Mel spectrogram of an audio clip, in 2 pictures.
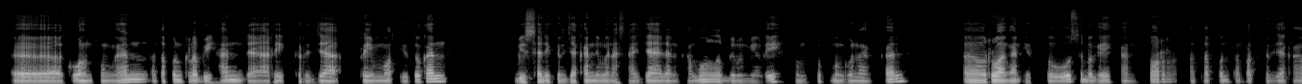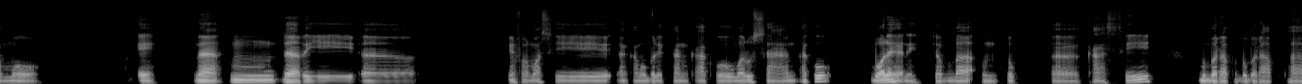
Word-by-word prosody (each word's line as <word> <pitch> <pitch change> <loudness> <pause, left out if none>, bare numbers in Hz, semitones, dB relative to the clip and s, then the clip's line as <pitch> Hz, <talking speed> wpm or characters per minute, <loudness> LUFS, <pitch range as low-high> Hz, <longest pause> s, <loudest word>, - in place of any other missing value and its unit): eee, 85 -1 +6
keuntungan 95 +5 +3
ataupun 105 -1 +1
kelebihan 90 +2 +2
dari 85 0 +1
kerja 90 -4 +2 0.2
remote 85 -2 +1
itu 95 - -2
kan, 130 +2 +5 0.7
bisa 100 0 +3
dikerjakan 90 0 +1
di - - +1
mana 85 -1 -1
saja, 85 +2 +2
dan 85 0 -1
kamu 105 +5 +1
lebih 85 0 -3
memilih 85 +7 -1 0.2
untuk 85 +2 -9
menggunakan, 85 - -1 0.7
eee, 100 -2 +6
ruangan 95 -1 +6
itu 80 -2 +1
sebagai 90 +3 -1
kantor 100 +7 -3
ataupun 100 0 -6
tempat - - -7
kerja 80 0 -4
kamu. 85 -2 -3 0.9
Oke. 85 -4 -1 0.4
Nah, 90 -3 +5
mmm, 105 -1 +3
dari, 95 -1 +2
eee, 90 -1 -4 1.0
informasi 95 -1 -4 0.5
yang 90 - -6
kamu 90 0 -3
berikan 85 0 -4
ke - - -21
aku 90 -2 -2
barusan, 90 -3 -2
aku 135 +9 +1 0.4
boleh 100 +3 +7
enggak 85 - +1
nih 80 - -9 0.2
coba 80 0 -1 0.2
untuk, 80 -3 -7 0.3
eee, 75 0 -3
kasih 80 +6 -2 0.6
beberapa-beberapa, 85 -2 -1
90 Hz, 115 wpm, -27 LUFS, 85-95 Hz, 1.0 s, boleh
